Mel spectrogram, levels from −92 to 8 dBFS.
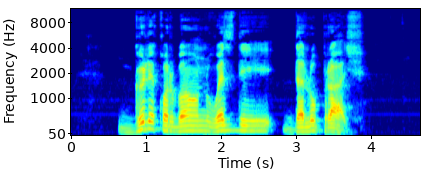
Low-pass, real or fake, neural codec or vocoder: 10.8 kHz; real; none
